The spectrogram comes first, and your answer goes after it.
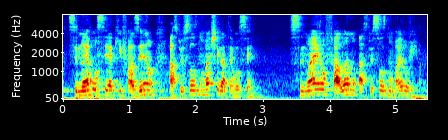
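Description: Over noticeable background noise and audible room echo, a man talks at a very fast pace in a high pitch with ordinary pitch variation. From São Paulo, Brazil. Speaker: pastor and missionary. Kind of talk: casual interview.

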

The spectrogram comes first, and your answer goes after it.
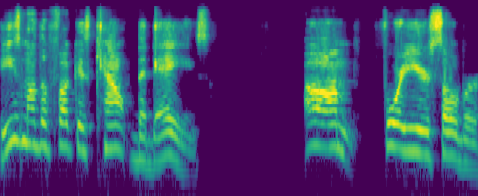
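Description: A man speaks in an animated tone at a fairly slow pace. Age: 30s. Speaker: TV review podcaster. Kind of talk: casual solo commentary.

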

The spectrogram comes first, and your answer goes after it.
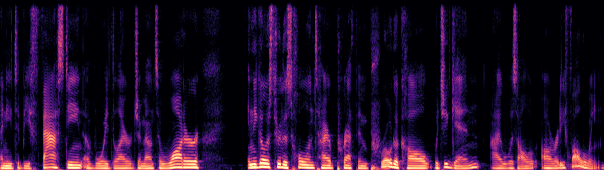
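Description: In a very clean recording with a silent background, a man with an American accent speaks at a moderate pace in a fairly low, dark, mellow voice with ordinary pitch variation. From Utah. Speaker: podcast host. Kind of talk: personal storytelling monologue.

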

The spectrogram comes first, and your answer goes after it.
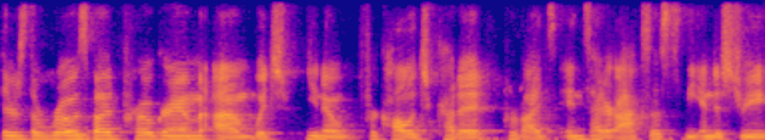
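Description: A woman's unremarkable speaking voice with an American accent, fairly low in pitch, at a fairly quick pace and with fairly even intonation, on a very clean recording with a silent background. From Los Angeles. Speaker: student podcast host. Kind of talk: interview.

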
